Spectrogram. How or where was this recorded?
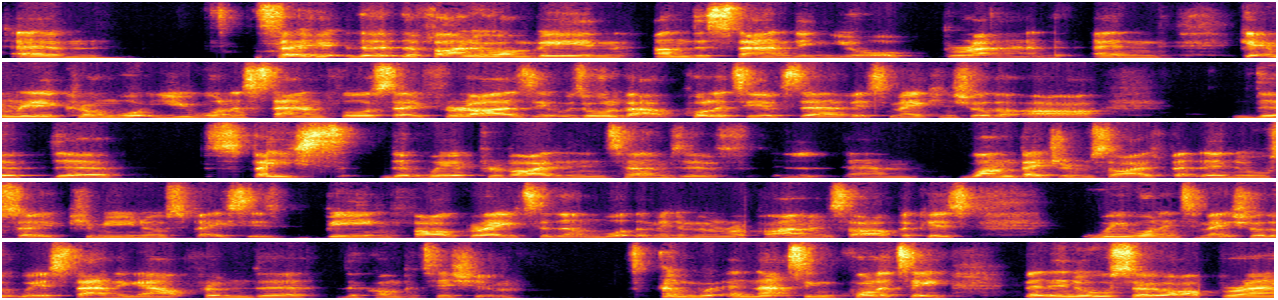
video call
